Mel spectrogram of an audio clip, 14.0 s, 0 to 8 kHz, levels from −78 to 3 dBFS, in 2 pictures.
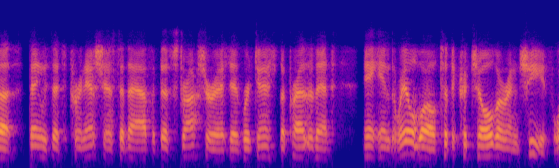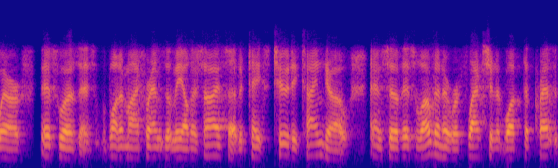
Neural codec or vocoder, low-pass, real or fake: codec, 16 kHz, 0.5 kbps, FunCodec, trained on Chinese and English, 25 frames a second; 7.2 kHz; fake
